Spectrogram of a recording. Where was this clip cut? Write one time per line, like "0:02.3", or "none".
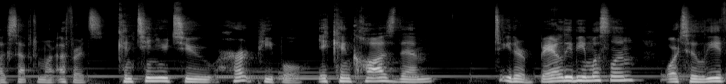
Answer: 0:01.0
0:03.0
